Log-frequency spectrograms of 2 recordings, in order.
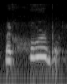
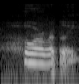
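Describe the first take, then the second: First: "horribly" pitched high and falling; stress on horribly. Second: "horribly" said slowly with a rising end; drawn-out horribly. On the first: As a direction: punch "horribly" high, then drop. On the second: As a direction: stretch out "horribly" and let it rise. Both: Shown as a demonstration.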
